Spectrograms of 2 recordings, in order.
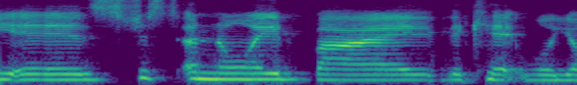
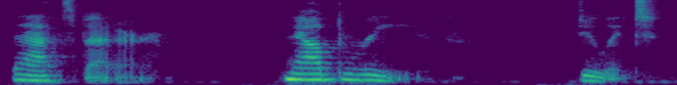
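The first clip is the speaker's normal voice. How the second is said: soft, low, spaced-out orders; hushed menace with pauses between orders; controlled command; 3 semitones lower, 7 dB quieter than usual. Acted. Teacher making kids breathe, quiet restrained command. Teacher reining in class and self.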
